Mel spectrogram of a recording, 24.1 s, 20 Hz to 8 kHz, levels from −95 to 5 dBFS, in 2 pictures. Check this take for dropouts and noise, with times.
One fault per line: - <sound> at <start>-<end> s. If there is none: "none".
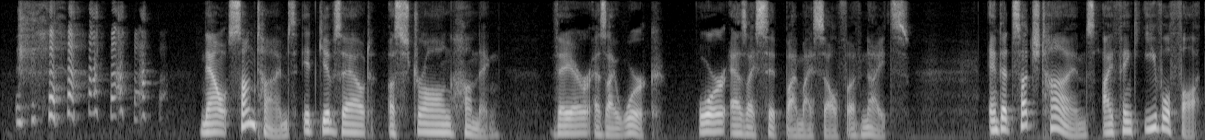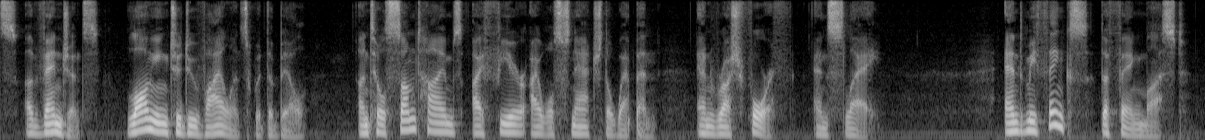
- laugh at 0.1-1.7 s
